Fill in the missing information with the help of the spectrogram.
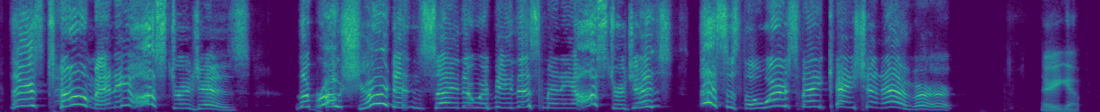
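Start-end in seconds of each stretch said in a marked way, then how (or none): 0.1-9.5 shrill, loud, drawn-out, slow comic voice. Answering a request to do a voice: Don Knotts impression. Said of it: "Don Knotts, here you go".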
